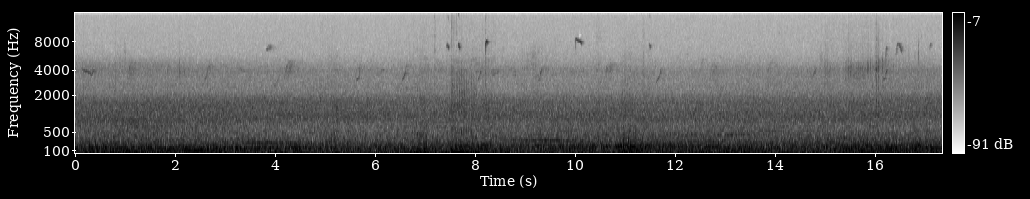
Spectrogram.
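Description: Small birds chirp faintly outdoors.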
